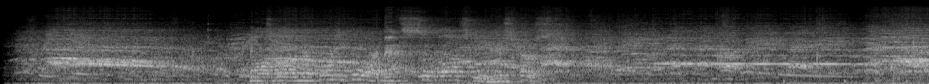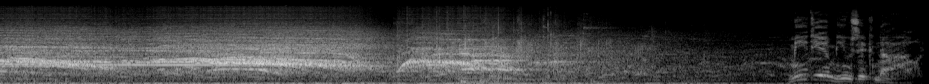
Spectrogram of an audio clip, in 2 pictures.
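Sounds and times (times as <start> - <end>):
basketball cheerleaders chanting: 0.1 - 3.7, 4.3 - 15.1
announcer speaking: 17.2 - 18.5.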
